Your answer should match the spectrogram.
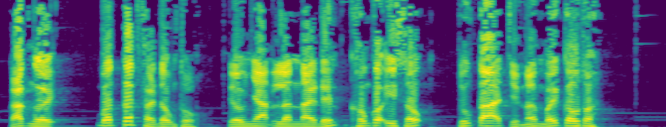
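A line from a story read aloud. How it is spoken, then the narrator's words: Urgent, raised voice. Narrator (Vietnamese): Chí Cường khẩn trương cao giọng nói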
